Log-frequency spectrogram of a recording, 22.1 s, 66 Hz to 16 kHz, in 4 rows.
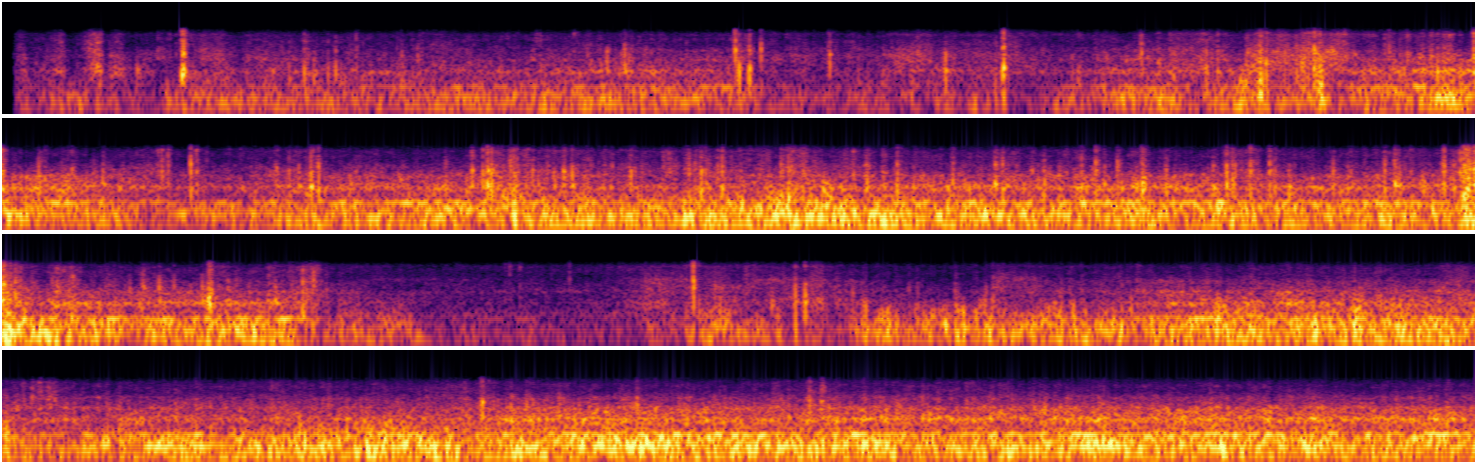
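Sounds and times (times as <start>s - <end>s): bike road rumble: 0.0s - 22.0s
wind noise: 0.0s - 22.0s
sharp knocks and rattles: 0.1s - 12.4s.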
